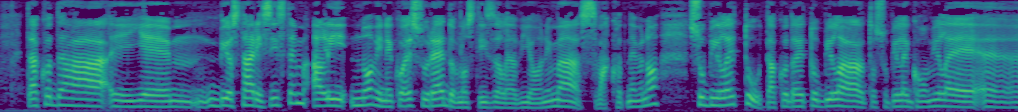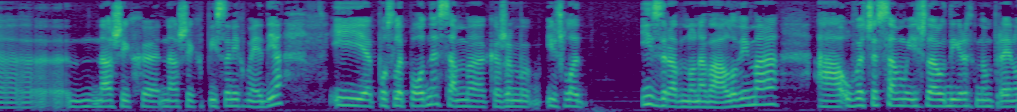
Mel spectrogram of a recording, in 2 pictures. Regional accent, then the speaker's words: Serbia; i tamo sam kao jedina Srpkinja u istoriji završila taj konzervatorijum da bi posle magistrirala u Srbiji

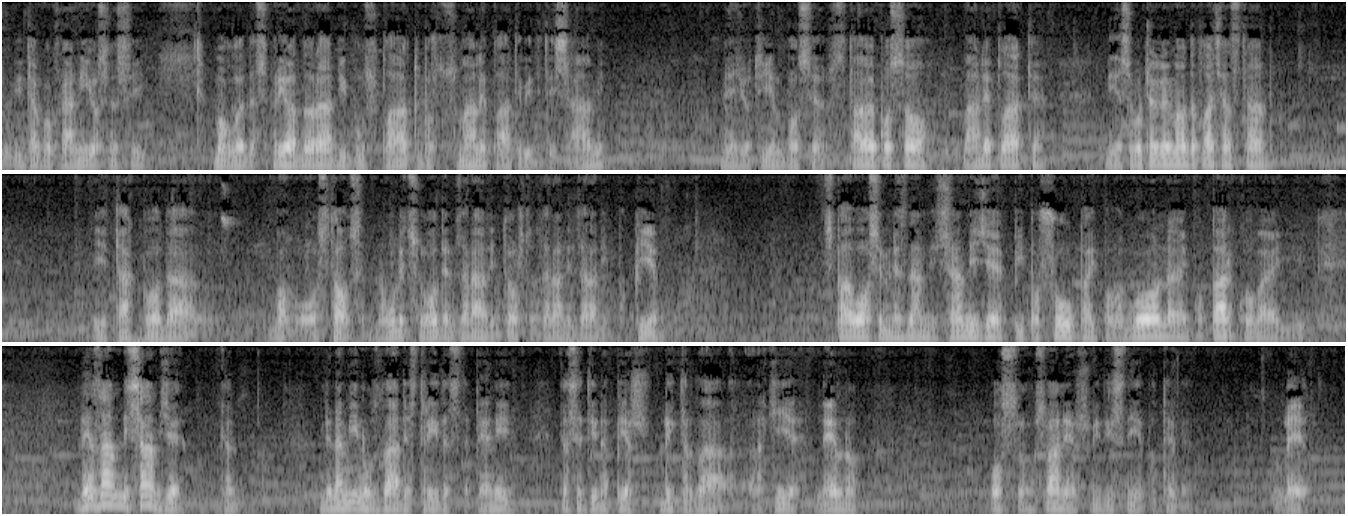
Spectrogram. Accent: Gračanica, Andrijevica, Montenegro; born there; Rođen sam u Crnoj Gori, opština Andrijevica, selo Gračanica i imam 48 godina. 68. godište, januar mjesec 20.

